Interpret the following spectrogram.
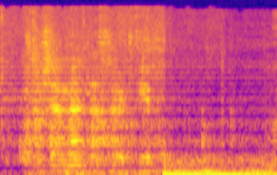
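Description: Quiet room tone, then a loud, steady low rumble cuts in suddenly just over a second in.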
